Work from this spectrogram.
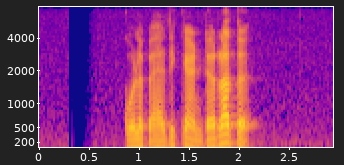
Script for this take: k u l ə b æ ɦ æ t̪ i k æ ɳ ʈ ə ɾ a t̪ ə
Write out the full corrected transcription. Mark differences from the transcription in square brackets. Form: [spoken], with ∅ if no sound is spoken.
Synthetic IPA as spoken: k [o] l ə [p] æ ɦ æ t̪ i k æ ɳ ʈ ə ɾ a t̪ ə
